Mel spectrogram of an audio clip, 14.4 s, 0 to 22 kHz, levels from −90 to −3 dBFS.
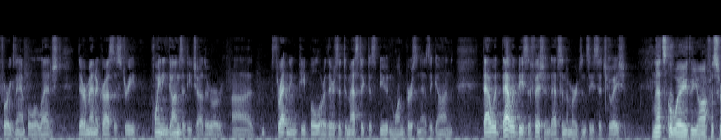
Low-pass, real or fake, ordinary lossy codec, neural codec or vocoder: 7.2 kHz; real; MP3, 48 kbps; none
